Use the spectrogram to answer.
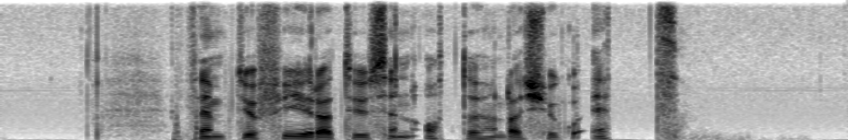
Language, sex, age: Swedish, male, 26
